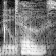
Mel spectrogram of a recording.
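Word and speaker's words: milquetoast: because I was literally thinking Milk milk toast. space toast. It's pronounced milk Space toast.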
